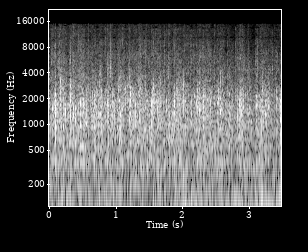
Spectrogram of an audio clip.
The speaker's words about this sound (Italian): buonasera, benvenuti qui a Ponte Grande per questa serata di evangelizzazione. Lo facciamo un applauso? Ecco qua.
